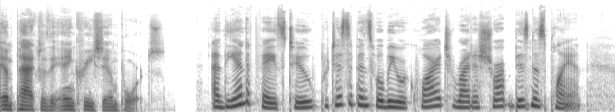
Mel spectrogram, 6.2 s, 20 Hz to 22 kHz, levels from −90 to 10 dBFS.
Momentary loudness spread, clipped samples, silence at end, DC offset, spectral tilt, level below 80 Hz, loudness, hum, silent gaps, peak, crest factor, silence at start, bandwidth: 11 LU; under 0.1%; 0.35 s; under 0.1%; -5 dB/octave; -64 dBFS; -26 LUFS; none; 1.91-1.96 s; -4 dBFS; 22 dB; 0 s; 16 kHz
